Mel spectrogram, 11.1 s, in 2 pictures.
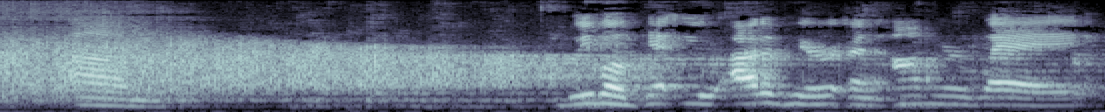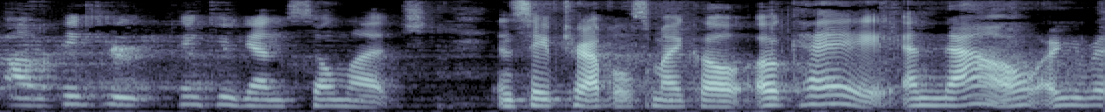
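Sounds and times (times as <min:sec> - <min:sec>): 
audience applause: 0:00.0 - 0:03.7
speech: 0:02.8 - 0:11.0.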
